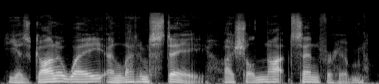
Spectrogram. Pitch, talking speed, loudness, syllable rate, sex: 105 Hz, 220 wpm, -18 LUFS, 4.7 syllables/s, male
